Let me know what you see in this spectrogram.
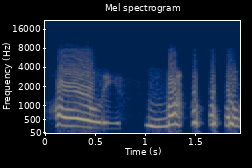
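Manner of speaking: slow, drawn-out, amazed exclamation of disbelief. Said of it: "And I just like".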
